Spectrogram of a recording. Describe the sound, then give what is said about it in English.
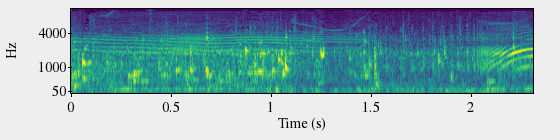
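Dolphin sounds recorded underwater: high, squeaky whistles that sweep up and down over a constant crackling, watery hiss, with a clear rising whistle near the end. “And dolphins.”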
